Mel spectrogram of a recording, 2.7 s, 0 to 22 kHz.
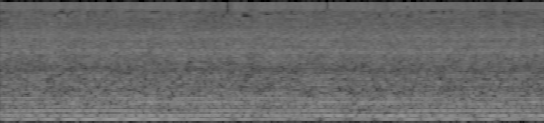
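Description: Twin piston engines of a Carenado B58 Baron in X-Plane drone with their propellers out of sync, a steady low hum carrying a slow beating throb between the two engines, continuous and fairly quiet.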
